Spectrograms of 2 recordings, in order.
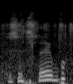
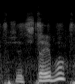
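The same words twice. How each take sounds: First: Asked softer while running; breathless question, softer; breathless and quieter. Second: Talking while running; jogging while speaking. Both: Real, not acted. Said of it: "I'm running right now".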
